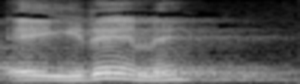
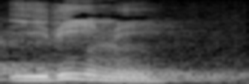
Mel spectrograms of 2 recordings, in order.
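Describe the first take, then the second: First: It begins with a diphthong, ending in an e sound. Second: It begins with a plain i, ending in i. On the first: This is the ancient pronunciation. "en el griego antiguo se pronunciaba" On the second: This is the modern pronunciation. "hoy se pronunciaría"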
